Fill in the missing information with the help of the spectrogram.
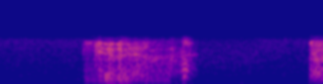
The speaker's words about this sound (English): You got the same thing I got, don't you? I tell you, I've been coughing all day, I didn't realize when I got on the radio program it was going to be so difficult, or I would have canceled the program.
